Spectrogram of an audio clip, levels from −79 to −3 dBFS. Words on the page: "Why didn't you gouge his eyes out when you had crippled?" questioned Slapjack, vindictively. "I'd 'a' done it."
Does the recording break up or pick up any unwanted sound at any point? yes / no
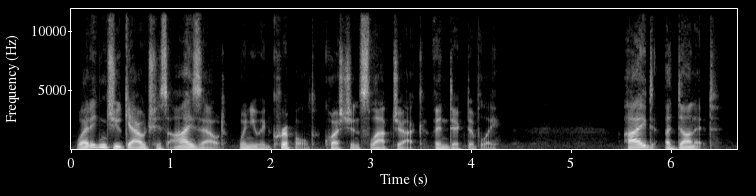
no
